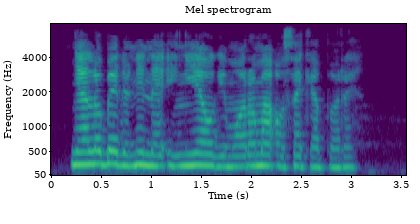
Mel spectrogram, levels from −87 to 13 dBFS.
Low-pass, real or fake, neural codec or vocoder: 7.2 kHz; real; none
